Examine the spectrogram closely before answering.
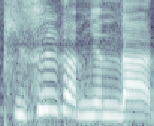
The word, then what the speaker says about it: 빚: 이에요 꼭 기억하세요 이때도 2 지라고 어 천냥 빚을 갚는다 라고 발음 하시는 분들이 굉장히 많죠 이때 천냥 빚을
